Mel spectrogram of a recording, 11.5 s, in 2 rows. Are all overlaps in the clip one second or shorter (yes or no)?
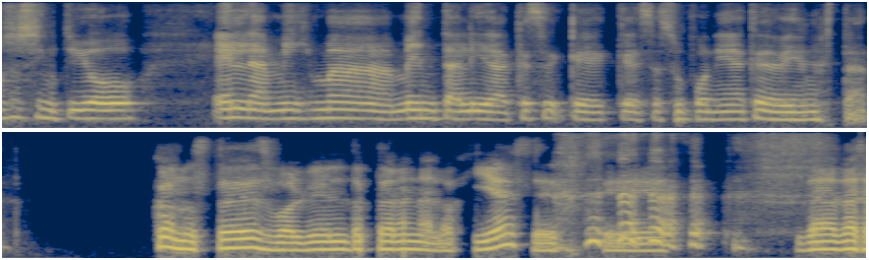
yes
